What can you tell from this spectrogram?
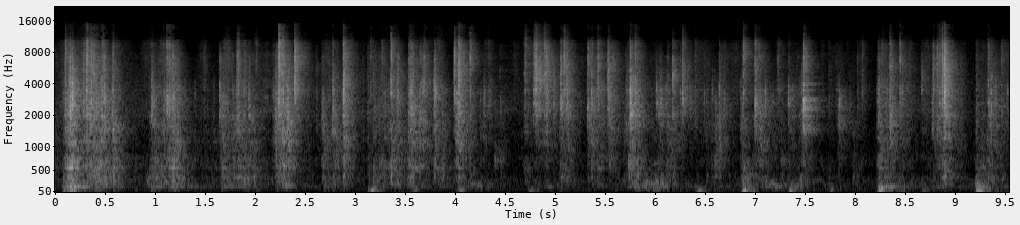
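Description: Plastic freezer bags crinkling and rustling in a quick, irregular run of crackles as hands fill them with minced meat and press them flat.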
